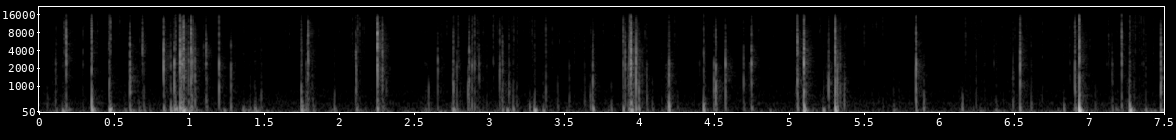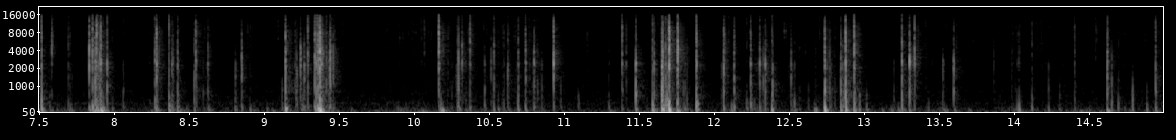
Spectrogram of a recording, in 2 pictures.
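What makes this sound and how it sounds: A wrinkled strip of brown kraft paper is squeezed and crinkled by both hands. The result is a dense run of sharp, crackling crinkles and tearing-like rustles with brief bursts that spread from low thumps up to bright highs. The paper crumples steadily throughout in quick, irregular pulses.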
